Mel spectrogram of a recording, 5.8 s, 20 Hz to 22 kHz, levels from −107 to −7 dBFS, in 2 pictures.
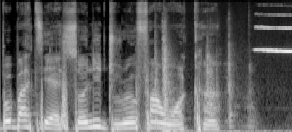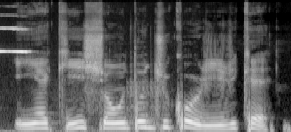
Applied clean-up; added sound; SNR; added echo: none; Door; -1 dB; none.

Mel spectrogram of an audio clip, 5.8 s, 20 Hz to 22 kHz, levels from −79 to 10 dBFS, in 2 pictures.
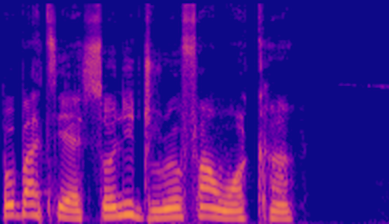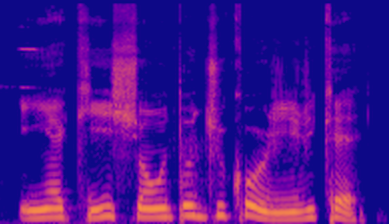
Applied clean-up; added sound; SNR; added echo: neural mask model DeepFilterNet 3.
